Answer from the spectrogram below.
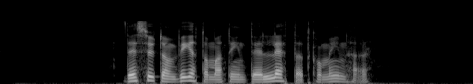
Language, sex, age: Swedish, male, 25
